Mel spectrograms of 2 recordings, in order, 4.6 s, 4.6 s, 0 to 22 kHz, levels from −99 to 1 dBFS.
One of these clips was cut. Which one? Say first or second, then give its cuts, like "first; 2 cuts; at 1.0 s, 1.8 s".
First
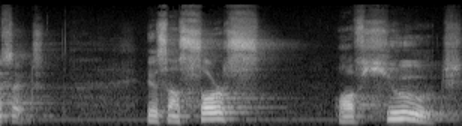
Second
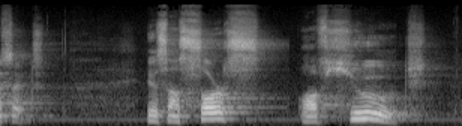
second; 1 cut; at 2.9 s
